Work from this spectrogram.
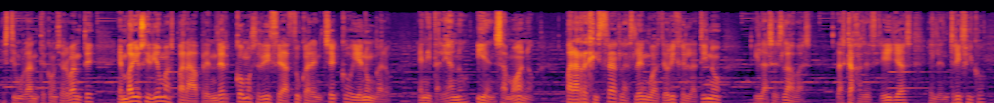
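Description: A man's voice: fairly low pitch, expressive, brisk, a little mellow, close to an everyday voice. A man acting as a declamatory narrator in scripted radio theatre, reciting. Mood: deliberate, enumerating. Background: music.

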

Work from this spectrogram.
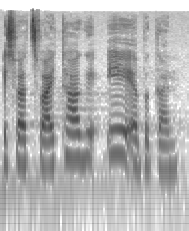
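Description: A woman's voice: a little high, normal speed, lightly acted. An actress playing a young girl who narrates in a simple, lyrical way in a poetic radio drama. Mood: quiet, grave.

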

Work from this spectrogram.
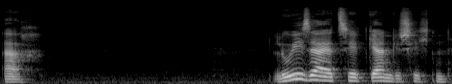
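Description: A woman's voice: low-pitched, lively intonation, slow pace, full character voice. A woman acting a polite, wistful widow and former teacher in a German radio play, speaking courteously and hesitantly.

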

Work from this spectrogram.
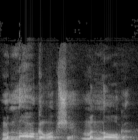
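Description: Pastor, male, high voice, animated preaching, quizzes the congregation. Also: slow, gravelly, slight background noise. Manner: lively preaching with questions to the congregation; speaks in tongues. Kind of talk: sermon.

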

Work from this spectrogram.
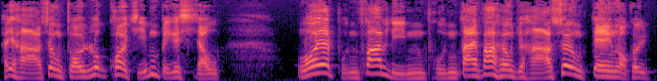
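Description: Animated high-pitched Cantonese male storyteller. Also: moderate pace. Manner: dramatic, colloquial, with spoken sound effects and interjections. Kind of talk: traditional Cantonese storytelling, animated martial-arts narration.

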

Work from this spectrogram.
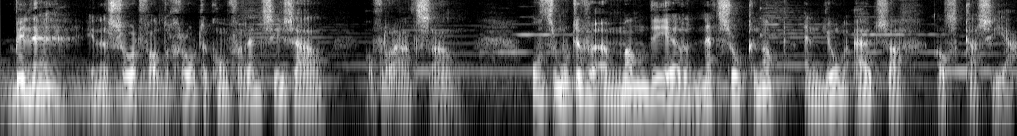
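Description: Spaceman narrator, very low voice, slow deliberate delivery, radio play, soft music underneath. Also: full character voice. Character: measured spaceman recounting his journey as narrator. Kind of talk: scripted radio drama narration.

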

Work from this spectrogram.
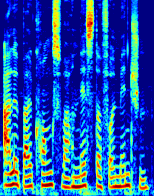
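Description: An actress playing a naive, sharp-eyed young woman who tells her own story in a radio play, artless and plain-spoken. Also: lowish voice, steady tone, normal speed, close to an everyday voice. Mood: wry. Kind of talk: first-person radio play narration.

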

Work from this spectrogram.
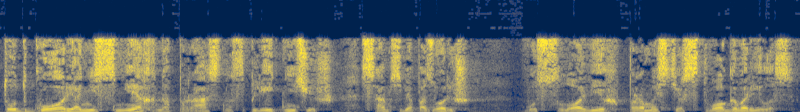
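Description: A man's voice: low-pitched, measured pace, a bit bright, breathy edge, heavily acted. A pious elder master craftsman. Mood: pleading. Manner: earnest, pleading, reproachful. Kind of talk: 1970s radio play acting. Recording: dull lo-fi old radio recording.

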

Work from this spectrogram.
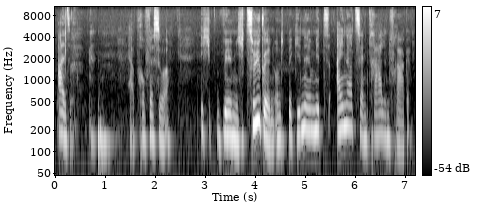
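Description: A woman's voice: sits low, slow. A woman acting a deferential, eager young television reporter in a radio drama, courteous and persuasive. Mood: curious. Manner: courteous, persuasive, formal, sometimes hushed.

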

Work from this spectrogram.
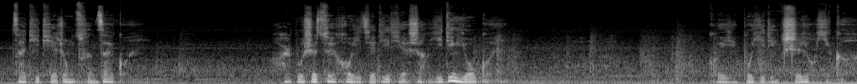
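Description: A man acting a low-voiced, wary horror protagonist. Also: background noise, lightly acted. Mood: brooding, analytical. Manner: hesitant, brooding. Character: wary, anxious man deducing which passenger is a ghost. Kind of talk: suspenseful inner monologue in audio drama.

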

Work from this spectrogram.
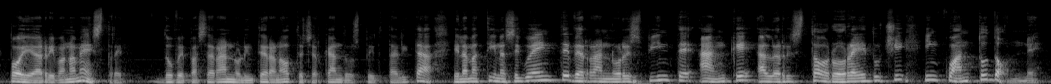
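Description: A man's voice: medium pitch, expressive, measured pace, few pauses. A man narrating a historical account for a radio drama, in documentary style.

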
